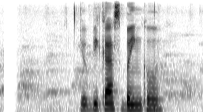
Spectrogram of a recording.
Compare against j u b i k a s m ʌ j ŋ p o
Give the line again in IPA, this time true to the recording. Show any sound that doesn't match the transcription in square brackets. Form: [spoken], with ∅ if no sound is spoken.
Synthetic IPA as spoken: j [o] b i k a s [b] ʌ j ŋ [k] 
